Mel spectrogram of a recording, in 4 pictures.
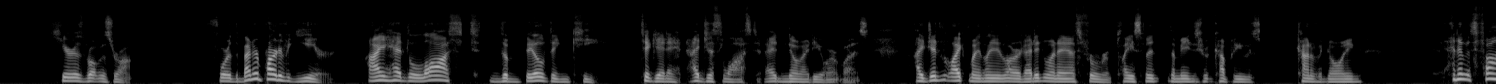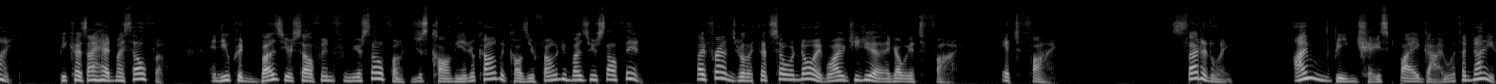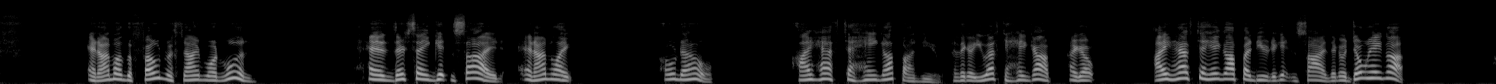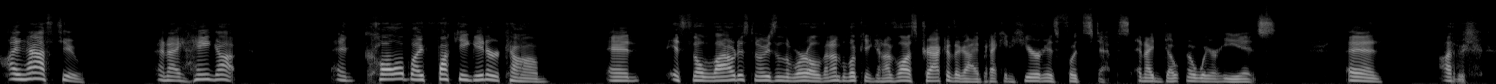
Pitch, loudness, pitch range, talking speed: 175 Hz, -30 LUFS, 135-220 Hz, 210 wpm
